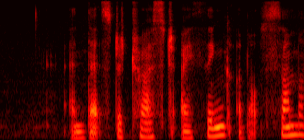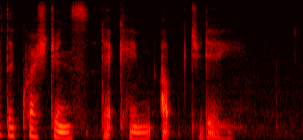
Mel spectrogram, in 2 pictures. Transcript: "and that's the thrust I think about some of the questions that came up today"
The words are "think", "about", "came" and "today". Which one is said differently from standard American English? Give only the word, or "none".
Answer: none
